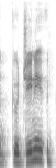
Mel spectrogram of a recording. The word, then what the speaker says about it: Gugino: Um, the film stars uh, Carla Gugino.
